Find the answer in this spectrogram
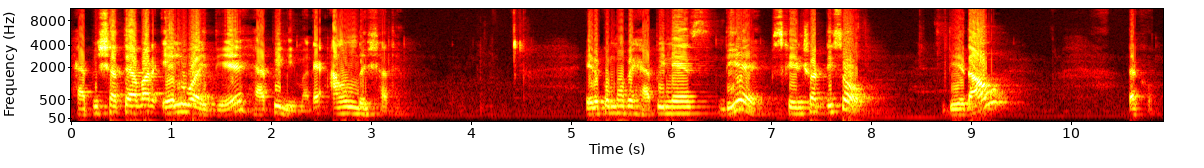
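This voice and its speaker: A man teaching a primary-school English lesson, reading each English phrase and explaining it, often checking in with a quick question. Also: on the high side, low-quality recording. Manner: reads English phrases and translates each, asking "hmm?" to check. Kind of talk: online lesson, explaining textbook exercise.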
